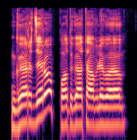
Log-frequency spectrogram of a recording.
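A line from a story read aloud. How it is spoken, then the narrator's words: Snorting. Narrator (Russian): хмыкнул он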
